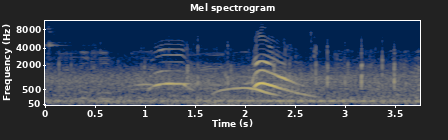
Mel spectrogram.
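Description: A man cheers loudly outdoors.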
